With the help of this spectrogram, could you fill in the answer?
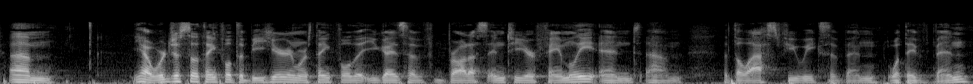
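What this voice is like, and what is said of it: Nasal, congested voice from a cold. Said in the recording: “coughing fits I get into or any nasally-ness. ... I've got a cold”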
